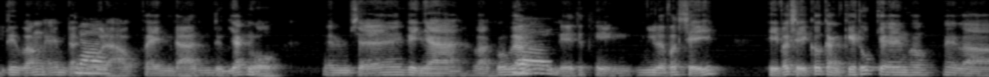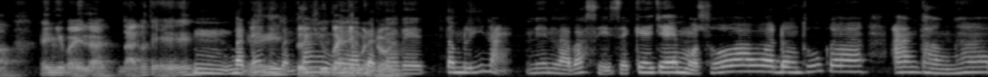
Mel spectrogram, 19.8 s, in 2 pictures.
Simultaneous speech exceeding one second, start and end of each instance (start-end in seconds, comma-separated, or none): 12.3-13.8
